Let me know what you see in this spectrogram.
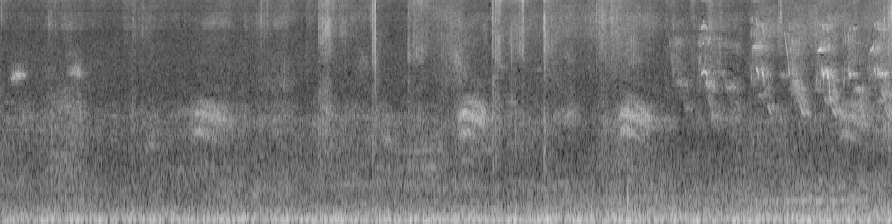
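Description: A bird calling with short cries at irregular intervals, over a steady low rumble.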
